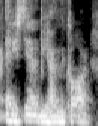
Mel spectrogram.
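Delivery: ordinary talk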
